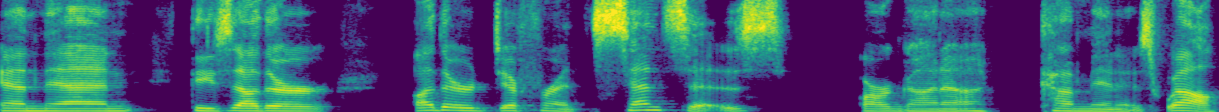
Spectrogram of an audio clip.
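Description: A woman speaks with an American accent and a fairly low pitch, an ordinary speaking voice. Her intonation is fairly even, and the background is quiet. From Ohio, Columbus. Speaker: psychic and medical intuitive. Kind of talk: interview.

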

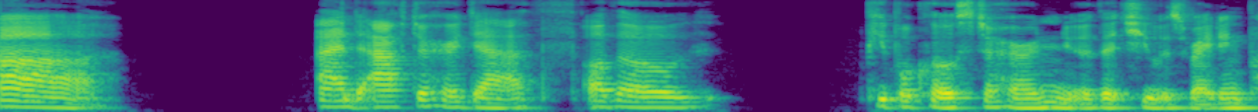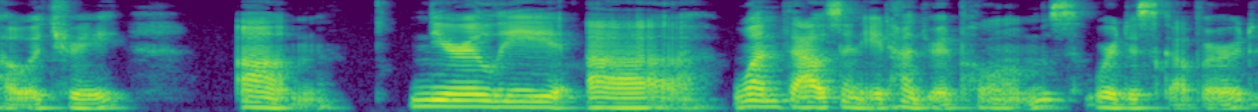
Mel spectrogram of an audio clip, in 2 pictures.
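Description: The voice is somewhat breathy and moves at a very slow pace, with fairly even intonation and long, frequent pauses. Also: woman, very deep, low pitch for a woman. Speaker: English professor. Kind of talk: casual interview conversation.

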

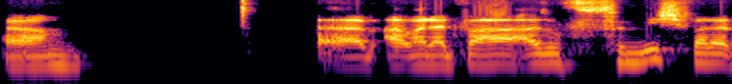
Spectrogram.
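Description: The man talks at a very slow pace. His intonation stays fairly even. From Ruhr area, Germany. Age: 30s. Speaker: coach. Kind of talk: interview. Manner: halting.

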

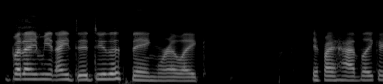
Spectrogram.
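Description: A woman with a Canadian accent speaks at a medium pitch with ordinary pitch variation and a bright, sharp tone, in a dry, close recording with no echo that is very clean against a silent background. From Northern Ontario, Canada. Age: 30s. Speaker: book podcast co-host. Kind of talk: casual chat.

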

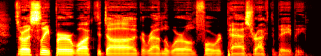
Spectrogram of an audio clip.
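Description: A man with an American accent uses a plain, everyday voice, fairly low in pitch, at a moderate pace. The recording is very clean with a silent background and a dry, close sound with no echo. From US South, Florida (Jacksonville). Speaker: professional yo-yo player. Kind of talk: casual storytelling chat.

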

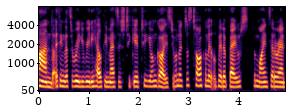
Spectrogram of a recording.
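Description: In a very clean recording with a silent background and a dry, close sound with no echo, a woman speaks at a very fast pace. Her fairly low pitch holds a monotone, flat intonation. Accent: Irish. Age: 30s. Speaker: podcast host and health coach. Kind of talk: casual interview chat.

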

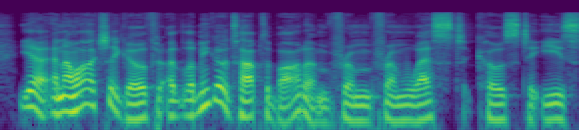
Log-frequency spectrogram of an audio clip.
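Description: This is an unremarkable speaking voice with a Canadian accent. It proceeds at a moderate pace against a quiet background. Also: man, dry, close sound with no echo. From Alberta, Canada. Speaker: podcast network director. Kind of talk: casual interview.

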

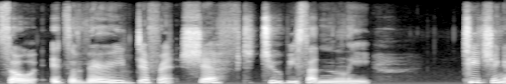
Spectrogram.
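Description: A woman with a Pacific Northwest accent speaks at a medium pitch with ordinary pitch variation, in a dry, close sound with no echo on a very clean recording with a silent background. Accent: general American (Pacific Northwest). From Oregon, US Pacific Northwest (Astoria). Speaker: middle school Spanish teacher. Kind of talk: interview conversation.

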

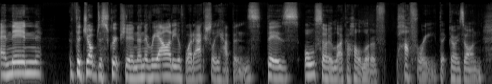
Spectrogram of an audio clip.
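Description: Her voice is fairly low with vocal fry and ordinary pitch variation, as this woman is heard in a dry, close sound with no echo. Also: fairly quick pace, very clean recording, silent background. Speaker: podcast host. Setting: studio.

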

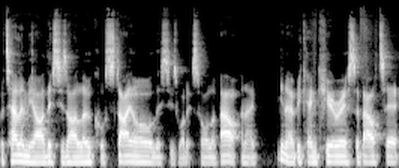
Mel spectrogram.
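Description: A man talks at a fairly quick pace with fairly low pitch and an unremarkable speaking voice. The recording is very clean, with a silent background. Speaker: martial arts practitioner and video creator. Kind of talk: interview.

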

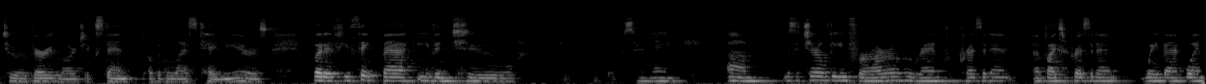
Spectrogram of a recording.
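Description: The speaker has an American accent and a dark, mellow, somewhat breathy tone. Intonation stays fairly even at a moderate pace, while loudness swings widely. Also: woman. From New York City, Brooklyn (Bensonhurst). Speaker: professor and author. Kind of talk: interview.

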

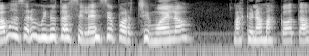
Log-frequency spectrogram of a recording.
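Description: In a raised, projected voice with a bright, sharp tone, a woman speaks at a high pitch with lively intonation over a quiet background. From Venezuela. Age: 20s. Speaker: podcast co-host. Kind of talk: casual chat.

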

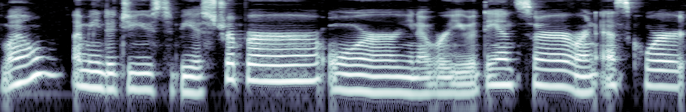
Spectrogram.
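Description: Fairly low in pitch, a woman with an American accent has an unremarkable speaking voice. She talks at a moderate pace with lively intonation. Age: 40s. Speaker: cam model and content creator. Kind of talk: casual chat. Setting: remote recording with microphone.

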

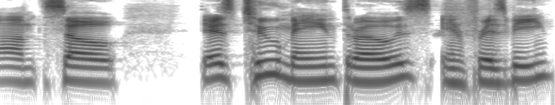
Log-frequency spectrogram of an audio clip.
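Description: A very clean recording with a silent background captures a man with an American accent, his intonation fairly even and the sound dry and close with no echo. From US West Coast, Bay Area. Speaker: professional ultimate frisbee player. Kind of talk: casual interview.

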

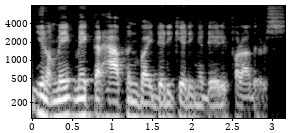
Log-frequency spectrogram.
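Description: A man's somewhat breathy, fairly low voice with an Indian accent, on a very clean recording with a silent background. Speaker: entrepreneur. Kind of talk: interview conversation.

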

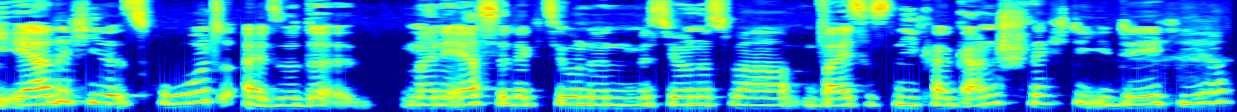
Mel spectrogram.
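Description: Here is a woman with an ordinary speaking voice, fairly high in pitch with ordinary pitch variation, talking at a moderate pace in a dry, close sound with no echo. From northern Germany, near Bremen. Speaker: intern at an exchange organisation. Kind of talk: interview.

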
